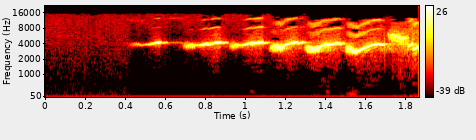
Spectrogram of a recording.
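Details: Double-collared seedeater singing the "tui tui" song type: a quick series of high whistled notes starting steady, then rising and swooping into louder, buzzier slurred phrases over about a second and a half, with no other sounds.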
